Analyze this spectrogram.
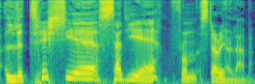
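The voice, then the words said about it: French-accented name pronunciation. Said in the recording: “Impeccable accent there”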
